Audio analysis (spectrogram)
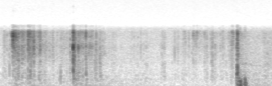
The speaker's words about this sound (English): Ooh, these little thin pieces of paper pages. I get back where I want to get to, and these pages start all clinging together.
